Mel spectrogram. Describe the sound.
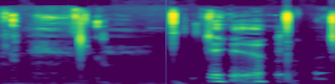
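A person imitates ASMR with quiet whispering and wet mouth clicks and smacks, coming in short, irregular bursts.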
